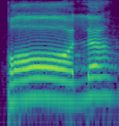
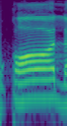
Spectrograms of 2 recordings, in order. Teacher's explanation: قال، اب اس کو قال، لام کو نہیں کھینچیں گے، ٹھیک ہے؟ لام پر زبر ہے تو اسے بغیر کھینچے ادا کریں گے، اور قاف کو ہم نے دراز اس لیے کیا کہ قاف کے ساتھ الف مدہ ہے.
